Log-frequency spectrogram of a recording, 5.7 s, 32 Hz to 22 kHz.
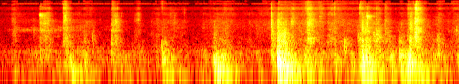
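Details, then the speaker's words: Solis Ginlong 3.6K-2G grid-tie solar inverter on about 209 V DC input, repeatedly initialising and failing with an OV (BUS) error; sharp, irregular relay clicks in a quiet room as it tries to start and drops out. "It was OV volt or OV something like that. There, you can hear relays clicking."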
